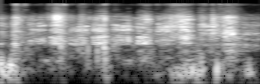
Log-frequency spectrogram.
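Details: Playing pit bull panting hard: quick, hoarse, breathy huffs at roughly four per second, steady and rhythmic throughout, with little other sound.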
